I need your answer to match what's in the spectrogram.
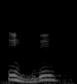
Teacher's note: یہ جو ہا ہے اس کو ہم سینے سے پڑھیں گے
